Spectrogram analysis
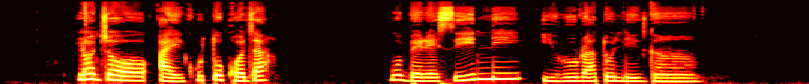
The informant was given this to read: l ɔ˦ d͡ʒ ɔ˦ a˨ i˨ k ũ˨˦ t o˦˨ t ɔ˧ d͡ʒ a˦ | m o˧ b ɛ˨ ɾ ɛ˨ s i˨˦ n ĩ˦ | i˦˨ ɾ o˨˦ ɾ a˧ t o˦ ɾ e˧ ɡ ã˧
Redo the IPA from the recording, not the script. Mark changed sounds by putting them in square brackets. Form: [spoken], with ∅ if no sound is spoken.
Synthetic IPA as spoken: l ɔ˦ d͡ʒ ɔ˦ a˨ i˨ k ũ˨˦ t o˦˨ [k] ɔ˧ d͡ʒ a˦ | m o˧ b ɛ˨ ɾ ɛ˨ s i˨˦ n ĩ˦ | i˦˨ ɾ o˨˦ ɾ a˧ t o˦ [l] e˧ ɡ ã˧

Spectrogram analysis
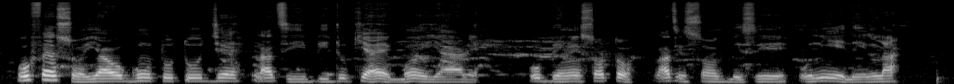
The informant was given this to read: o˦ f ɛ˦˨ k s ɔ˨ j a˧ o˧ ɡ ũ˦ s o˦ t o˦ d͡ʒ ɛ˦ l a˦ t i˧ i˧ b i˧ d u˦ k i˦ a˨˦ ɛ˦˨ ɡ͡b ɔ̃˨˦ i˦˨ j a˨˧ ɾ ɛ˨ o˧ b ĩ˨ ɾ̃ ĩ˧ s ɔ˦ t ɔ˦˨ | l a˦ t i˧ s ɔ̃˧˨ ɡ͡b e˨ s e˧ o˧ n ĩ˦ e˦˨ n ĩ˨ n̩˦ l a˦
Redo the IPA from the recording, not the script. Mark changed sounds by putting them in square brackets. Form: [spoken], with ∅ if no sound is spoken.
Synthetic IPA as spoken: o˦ f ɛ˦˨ [∅] s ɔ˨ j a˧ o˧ ɡ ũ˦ [t] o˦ t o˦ d͡ʒ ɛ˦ l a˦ t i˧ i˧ b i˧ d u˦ k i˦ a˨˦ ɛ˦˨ ɡ͡b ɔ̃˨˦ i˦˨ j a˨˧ ɾ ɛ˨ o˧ b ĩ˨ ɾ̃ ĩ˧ s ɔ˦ t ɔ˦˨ | l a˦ t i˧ s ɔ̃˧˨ ɡ͡b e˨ s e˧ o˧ n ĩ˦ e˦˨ n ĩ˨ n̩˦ l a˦

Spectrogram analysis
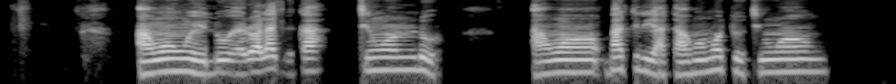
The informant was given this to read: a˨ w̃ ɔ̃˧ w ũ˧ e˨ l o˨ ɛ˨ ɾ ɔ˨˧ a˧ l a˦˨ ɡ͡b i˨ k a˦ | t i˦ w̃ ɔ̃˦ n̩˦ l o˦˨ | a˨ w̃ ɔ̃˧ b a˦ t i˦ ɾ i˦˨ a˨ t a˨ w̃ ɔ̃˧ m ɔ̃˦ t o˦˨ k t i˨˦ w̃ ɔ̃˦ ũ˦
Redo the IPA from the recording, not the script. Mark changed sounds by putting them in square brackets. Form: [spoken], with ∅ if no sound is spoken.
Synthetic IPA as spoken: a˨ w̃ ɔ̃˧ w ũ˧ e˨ l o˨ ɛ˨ ɾ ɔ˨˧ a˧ l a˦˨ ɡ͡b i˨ k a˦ | t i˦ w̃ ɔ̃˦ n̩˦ l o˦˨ | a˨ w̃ ɔ̃˧ b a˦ t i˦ ɾ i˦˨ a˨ t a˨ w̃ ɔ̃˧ m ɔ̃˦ t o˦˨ [∅] t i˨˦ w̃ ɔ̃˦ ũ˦

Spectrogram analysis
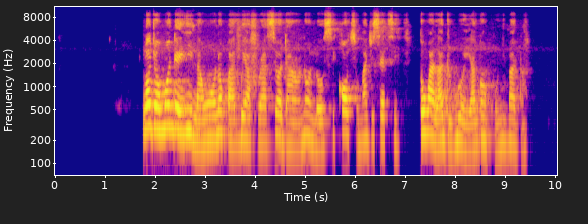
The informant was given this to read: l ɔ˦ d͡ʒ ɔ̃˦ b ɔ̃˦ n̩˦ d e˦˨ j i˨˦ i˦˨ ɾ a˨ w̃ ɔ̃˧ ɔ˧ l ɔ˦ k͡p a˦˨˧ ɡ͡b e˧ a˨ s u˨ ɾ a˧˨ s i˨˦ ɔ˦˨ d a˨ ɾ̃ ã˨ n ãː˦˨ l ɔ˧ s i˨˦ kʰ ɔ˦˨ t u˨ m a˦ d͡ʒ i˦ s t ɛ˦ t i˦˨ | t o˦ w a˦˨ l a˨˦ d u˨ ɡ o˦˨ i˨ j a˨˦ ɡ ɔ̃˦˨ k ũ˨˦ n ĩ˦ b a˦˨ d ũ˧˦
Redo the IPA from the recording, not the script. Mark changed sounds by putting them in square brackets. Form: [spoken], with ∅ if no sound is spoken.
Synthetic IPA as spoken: l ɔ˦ d͡ʒ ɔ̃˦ [m] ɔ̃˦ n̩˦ d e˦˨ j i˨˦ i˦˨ [l] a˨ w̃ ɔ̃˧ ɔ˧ l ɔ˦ k͡p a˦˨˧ ɡ͡b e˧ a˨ [f] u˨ ɾ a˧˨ s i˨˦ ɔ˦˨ d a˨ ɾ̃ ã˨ n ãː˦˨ l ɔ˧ s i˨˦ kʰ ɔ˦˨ t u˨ m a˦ d͡ʒ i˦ s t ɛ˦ t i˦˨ | t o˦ w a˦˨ l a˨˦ d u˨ [ɡ͡b] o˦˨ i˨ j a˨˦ ɡ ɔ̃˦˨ k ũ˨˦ n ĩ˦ b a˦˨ d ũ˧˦

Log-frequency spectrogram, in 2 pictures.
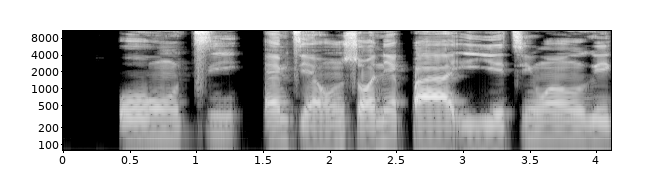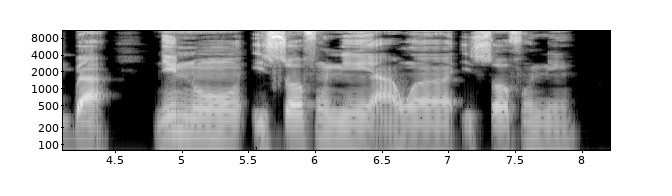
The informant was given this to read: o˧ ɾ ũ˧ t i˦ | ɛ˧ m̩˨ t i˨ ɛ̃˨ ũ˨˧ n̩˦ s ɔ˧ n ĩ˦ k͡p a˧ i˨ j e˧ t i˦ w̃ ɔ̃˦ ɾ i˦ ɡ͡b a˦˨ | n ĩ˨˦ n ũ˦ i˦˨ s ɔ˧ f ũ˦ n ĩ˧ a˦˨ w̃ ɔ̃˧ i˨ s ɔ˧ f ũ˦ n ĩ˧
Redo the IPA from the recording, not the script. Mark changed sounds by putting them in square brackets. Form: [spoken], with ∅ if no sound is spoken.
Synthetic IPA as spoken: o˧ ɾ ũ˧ t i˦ | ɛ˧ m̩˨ t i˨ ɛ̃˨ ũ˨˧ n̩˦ s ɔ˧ n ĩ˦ k͡p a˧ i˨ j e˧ t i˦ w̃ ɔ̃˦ ɾ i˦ ɡ͡b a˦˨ | n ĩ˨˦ n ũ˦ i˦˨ s ɔ˧ f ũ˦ n ĩ˧ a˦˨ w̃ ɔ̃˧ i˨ s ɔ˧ f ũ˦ n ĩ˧

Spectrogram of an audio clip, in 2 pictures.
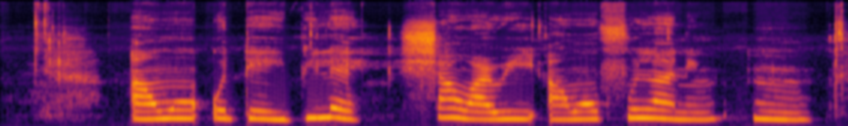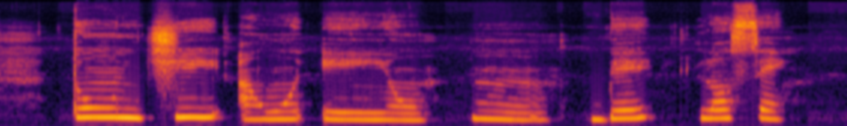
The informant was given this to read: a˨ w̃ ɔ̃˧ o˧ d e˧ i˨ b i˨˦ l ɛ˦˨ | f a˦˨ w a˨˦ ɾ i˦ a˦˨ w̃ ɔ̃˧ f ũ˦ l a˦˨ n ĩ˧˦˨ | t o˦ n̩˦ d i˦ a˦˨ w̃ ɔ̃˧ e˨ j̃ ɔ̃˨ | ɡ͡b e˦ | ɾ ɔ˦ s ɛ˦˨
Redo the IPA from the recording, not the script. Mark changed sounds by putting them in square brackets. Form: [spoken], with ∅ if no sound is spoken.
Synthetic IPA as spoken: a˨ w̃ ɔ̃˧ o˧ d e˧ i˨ b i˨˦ l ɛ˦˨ | [ʃ] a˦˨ w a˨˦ ɾ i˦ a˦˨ w̃ ɔ̃˧ f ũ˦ l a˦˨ n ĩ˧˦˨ | t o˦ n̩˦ [d͡ʒ] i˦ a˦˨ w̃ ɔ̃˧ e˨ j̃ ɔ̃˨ | ɡ͡b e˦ | [l] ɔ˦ s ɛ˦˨

